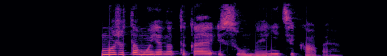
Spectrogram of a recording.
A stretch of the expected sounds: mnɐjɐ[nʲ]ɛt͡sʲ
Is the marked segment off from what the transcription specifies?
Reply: no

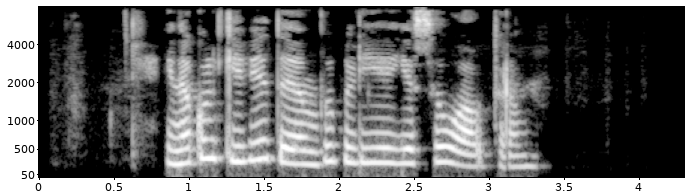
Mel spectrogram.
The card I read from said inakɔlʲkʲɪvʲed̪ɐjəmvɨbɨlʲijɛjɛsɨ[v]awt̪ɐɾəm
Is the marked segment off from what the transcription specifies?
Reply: yes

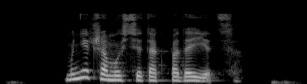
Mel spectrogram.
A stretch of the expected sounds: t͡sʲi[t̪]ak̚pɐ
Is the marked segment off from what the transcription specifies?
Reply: no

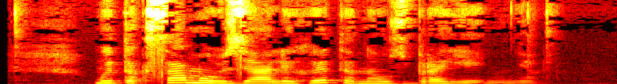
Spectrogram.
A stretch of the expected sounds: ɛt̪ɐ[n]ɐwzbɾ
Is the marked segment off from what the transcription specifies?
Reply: no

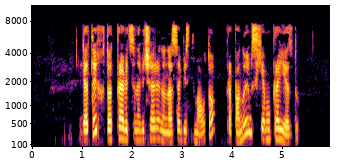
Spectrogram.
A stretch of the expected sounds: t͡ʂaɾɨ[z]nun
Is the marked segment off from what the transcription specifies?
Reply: yes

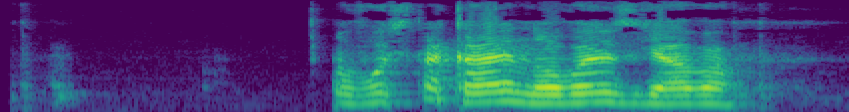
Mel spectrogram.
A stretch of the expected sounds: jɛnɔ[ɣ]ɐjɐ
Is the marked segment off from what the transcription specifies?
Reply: yes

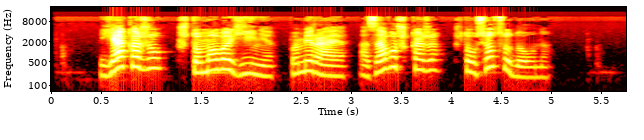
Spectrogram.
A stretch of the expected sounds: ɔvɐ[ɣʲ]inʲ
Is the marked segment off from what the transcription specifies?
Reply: no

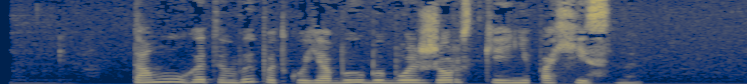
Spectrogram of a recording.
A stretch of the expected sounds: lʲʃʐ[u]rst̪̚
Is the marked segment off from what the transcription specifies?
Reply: yes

